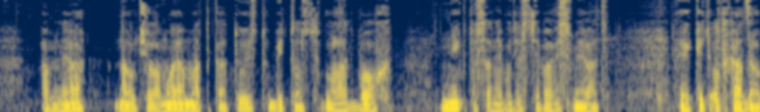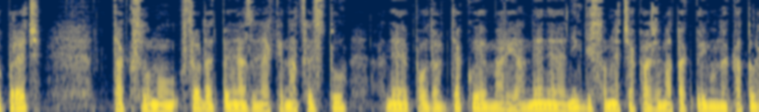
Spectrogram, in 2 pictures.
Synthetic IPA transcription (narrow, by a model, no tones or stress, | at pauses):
amɲa | naut͡ʃilamɔjamat̪kat̪uist̪ubit̪ɔscʋɔlaɟbɔxɲikt̪ɔsaɲɛbuɟɛscɛbaʋismɪɛʋa̰chɛjkɛɟɔ̰t̪xaːd͡zalpɾɛt͡ʃ | t̪aksɔmːuxt͡sɛld̪ac̚pɛɲɪazɛɲɛakɛnat͡sɛst̪uaɲɛpɔʋɛd̪alɟakujɛmːaɾianɲɛɲɛɲiɡ̚d̪isɔmɲɛt͡ʃakalʒɛmat̪ak̚pɾiːmunakat̪ɔli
